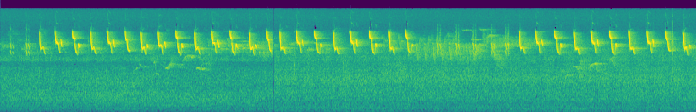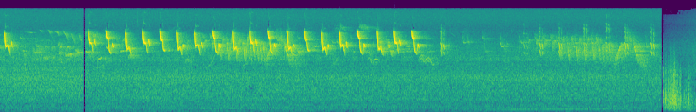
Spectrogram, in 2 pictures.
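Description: A small songbird singing: short, high notes repeated about three a second in three long runs, with short pauses between them.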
